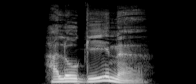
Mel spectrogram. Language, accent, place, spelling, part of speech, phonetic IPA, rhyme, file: German, Germany, Berlin, Halogene, noun, [ˌhaloˈɡeːnə], -eːnə, De-Halogene.ogg
- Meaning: nominative/accusative/genitive plural of Halogen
